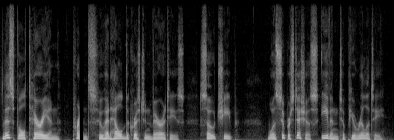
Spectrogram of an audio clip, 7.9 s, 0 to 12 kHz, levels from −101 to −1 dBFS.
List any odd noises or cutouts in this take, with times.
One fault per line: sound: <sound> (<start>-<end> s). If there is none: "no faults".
sound: dropout (1.6-1.7 s)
